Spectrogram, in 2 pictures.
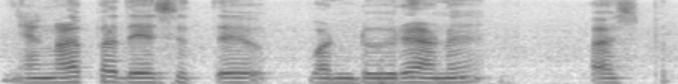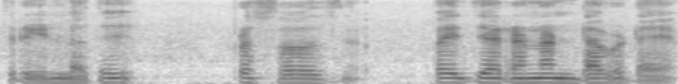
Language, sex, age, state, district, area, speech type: Malayalam, female, 60+, Kerala, Malappuram, rural, spontaneous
